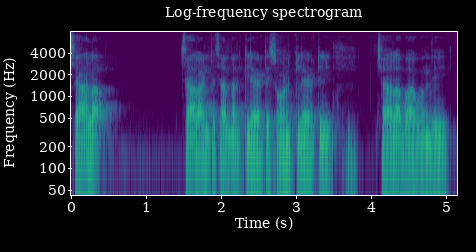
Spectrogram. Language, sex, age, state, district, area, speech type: Telugu, male, 30-45, Telangana, Karimnagar, rural, spontaneous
